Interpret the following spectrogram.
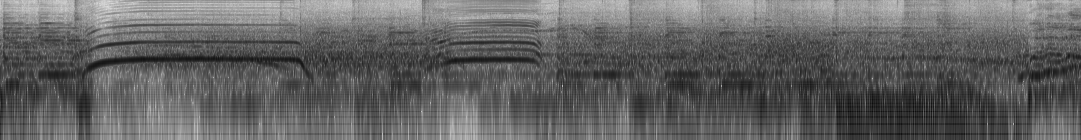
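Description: Two long, high whoops from a concert audience member, the first held about two seconds and the second about a second, each sliding up at the start and falling away at the end. A band plays softly underneath with crowd noise.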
